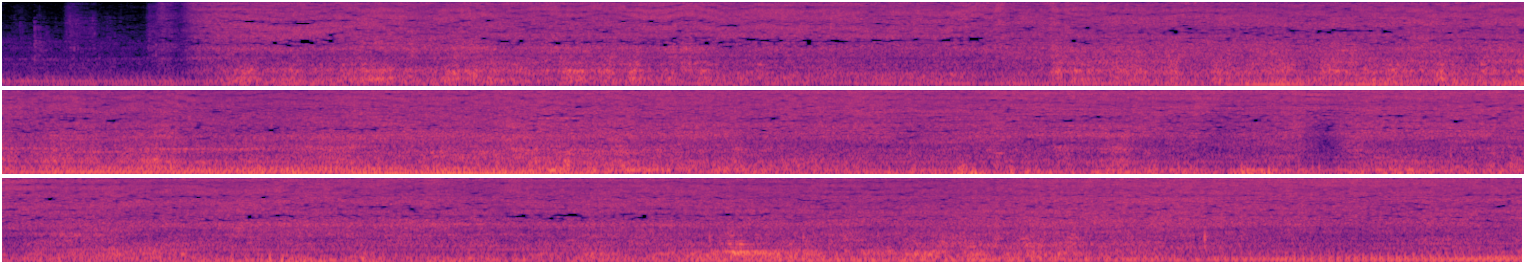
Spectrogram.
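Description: A pressure washer sprays water in a loud, steady hiss.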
